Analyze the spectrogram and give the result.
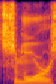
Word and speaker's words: s'mores: It's supposed to say, you're supposed to pronounce it s'more because it's like some more.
